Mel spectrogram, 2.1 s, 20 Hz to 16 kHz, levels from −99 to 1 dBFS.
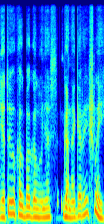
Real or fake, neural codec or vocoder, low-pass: fake; autoencoder, 48 kHz, 128 numbers a frame, DAC-VAE, trained on Japanese speech; 14.4 kHz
